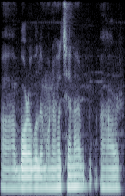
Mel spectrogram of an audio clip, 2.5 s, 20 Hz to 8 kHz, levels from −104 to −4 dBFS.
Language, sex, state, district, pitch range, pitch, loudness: Bengali, male, Tripura, West Tripura, 110-115 Hz, 110 Hz, -20 LUFS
